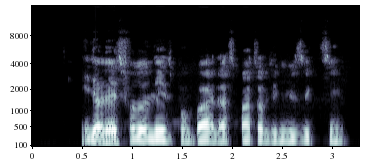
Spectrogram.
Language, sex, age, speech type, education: Nigerian Pidgin, male, 15-29, spontaneous, tertiary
